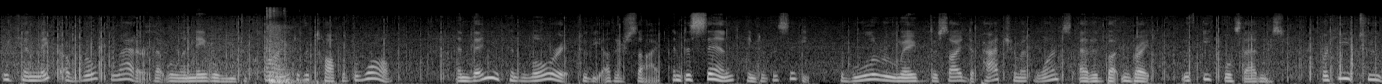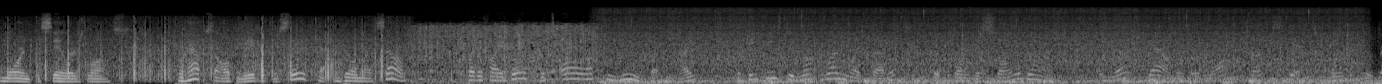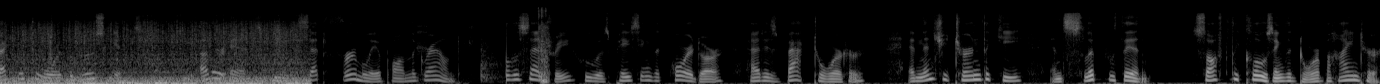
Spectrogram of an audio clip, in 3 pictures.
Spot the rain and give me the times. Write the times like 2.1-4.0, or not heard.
0.0-30.8.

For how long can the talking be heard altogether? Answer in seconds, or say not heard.
41 s.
